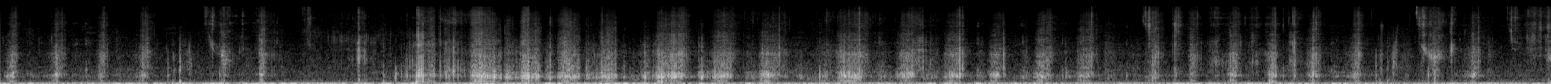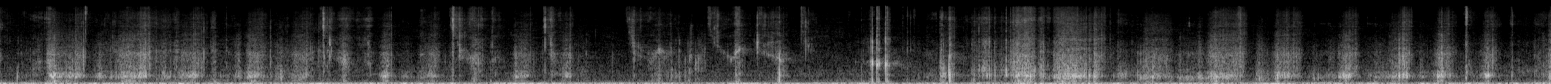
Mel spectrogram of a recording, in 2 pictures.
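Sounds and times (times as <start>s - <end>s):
crunchy chewing: 0.0s - 31.0s.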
